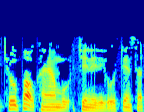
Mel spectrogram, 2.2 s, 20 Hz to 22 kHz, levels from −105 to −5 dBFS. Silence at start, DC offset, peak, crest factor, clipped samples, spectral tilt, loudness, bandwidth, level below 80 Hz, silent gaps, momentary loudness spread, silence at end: 0.05 s; under 0.1%; -14 dBFS; 20 dB; under 0.1%; -5.5 dB/octave; -33 LUFS; 5.8 kHz; -64 dBFS; none; 7 LU; 0 s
